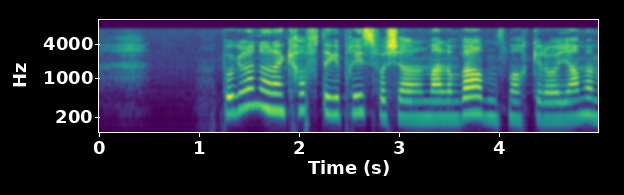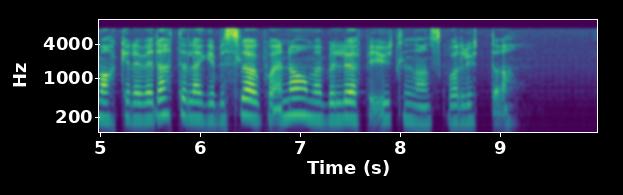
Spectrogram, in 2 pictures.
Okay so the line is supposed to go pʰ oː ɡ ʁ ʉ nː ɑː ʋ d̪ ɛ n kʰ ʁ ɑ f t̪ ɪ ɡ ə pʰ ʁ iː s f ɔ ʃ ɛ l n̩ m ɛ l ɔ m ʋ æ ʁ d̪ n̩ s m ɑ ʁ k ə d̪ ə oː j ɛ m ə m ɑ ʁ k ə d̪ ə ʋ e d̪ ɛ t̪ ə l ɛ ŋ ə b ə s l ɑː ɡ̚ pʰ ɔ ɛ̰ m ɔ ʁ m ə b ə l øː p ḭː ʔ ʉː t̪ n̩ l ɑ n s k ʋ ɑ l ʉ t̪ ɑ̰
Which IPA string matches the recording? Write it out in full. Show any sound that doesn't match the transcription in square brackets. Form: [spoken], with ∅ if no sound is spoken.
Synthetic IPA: pʰ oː ɡ ʁ ʉ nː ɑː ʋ d̪ ɛ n kʰ ʁ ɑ f t̪ ɪ ɡ ə pʰ ʁ iː s f ɔ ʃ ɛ l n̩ m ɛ l ɔ m ʋ æ ʁ d̪ n̩ s m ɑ ʁ k ə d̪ ə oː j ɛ m ə m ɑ ʁ k ə d̪ ə ʋ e d̪ ɛ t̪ ə l ɛ [ɡ] ə b ə s l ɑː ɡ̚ pʰ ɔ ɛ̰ [n] ɔ ʁ m ə b ə l øː p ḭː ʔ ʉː t̪ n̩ l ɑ n s k ʋ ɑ l ʉ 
